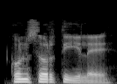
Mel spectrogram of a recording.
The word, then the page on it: consortile: Italian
